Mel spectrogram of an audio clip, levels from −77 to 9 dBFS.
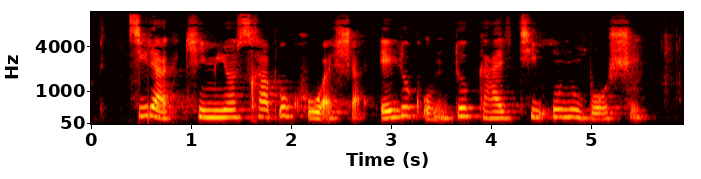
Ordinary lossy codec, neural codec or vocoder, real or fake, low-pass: MP3, 96 kbps; none; real; 10.8 kHz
